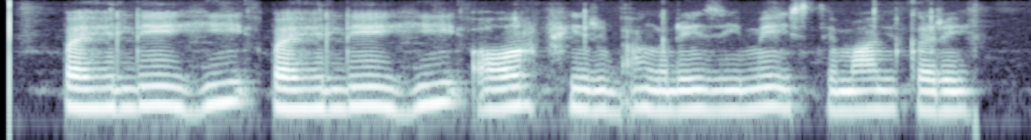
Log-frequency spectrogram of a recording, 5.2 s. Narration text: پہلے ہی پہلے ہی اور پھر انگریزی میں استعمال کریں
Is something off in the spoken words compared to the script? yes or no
no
